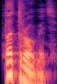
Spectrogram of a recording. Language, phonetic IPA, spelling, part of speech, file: Russian, [pɐˈtroɡətʲ], потрогать, verb, Ru-потрогать.ogg
- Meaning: to touch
